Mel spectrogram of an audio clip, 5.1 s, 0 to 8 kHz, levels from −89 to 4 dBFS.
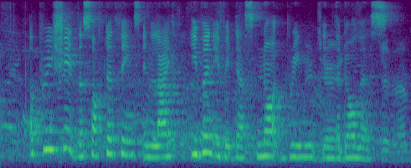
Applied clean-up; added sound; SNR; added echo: none; Chatter; 12 dB; reverberation time 0.5 s.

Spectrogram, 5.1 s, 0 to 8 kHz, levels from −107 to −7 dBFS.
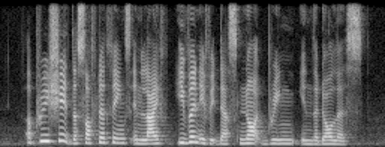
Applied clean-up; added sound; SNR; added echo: none; none; none; none.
